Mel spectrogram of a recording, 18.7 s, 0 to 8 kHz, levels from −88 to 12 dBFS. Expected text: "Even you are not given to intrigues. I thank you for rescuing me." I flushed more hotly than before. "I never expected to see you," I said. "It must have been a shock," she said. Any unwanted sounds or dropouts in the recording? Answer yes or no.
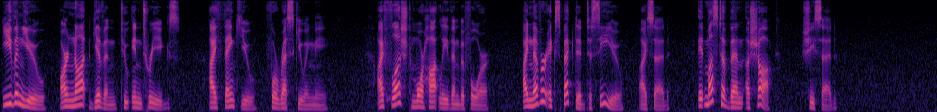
no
